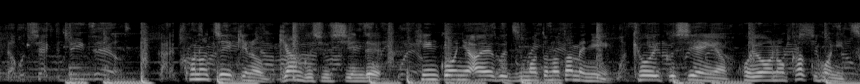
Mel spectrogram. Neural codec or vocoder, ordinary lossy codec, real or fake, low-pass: none; none; real; 7.2 kHz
